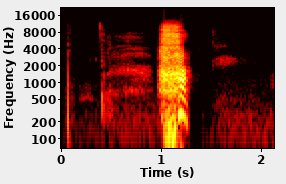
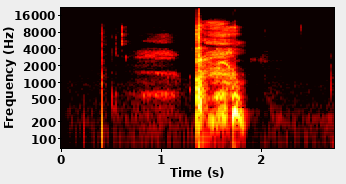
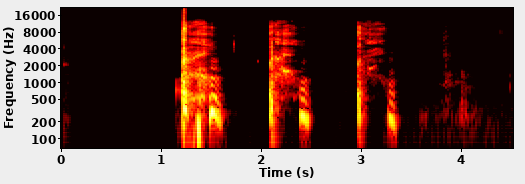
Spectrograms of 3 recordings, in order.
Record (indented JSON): {
  "exhalation_length": "2.1 s",
  "exhalation_amplitude": 32767,
  "exhalation_signal_mean_std_ratio": 0.29,
  "cough_length": "2.7 s",
  "cough_amplitude": 32768,
  "cough_signal_mean_std_ratio": 0.27,
  "three_cough_length": "4.5 s",
  "three_cough_amplitude": 32768,
  "three_cough_signal_mean_std_ratio": 0.26,
  "survey_phase": "beta (2021-08-13 to 2022-03-07)",
  "age": "18-44",
  "gender": "Female",
  "wearing_mask": "No",
  "symptom_none": true,
  "smoker_status": "Never smoked",
  "respiratory_condition_asthma": false,
  "respiratory_condition_other": false,
  "recruitment_source": "REACT",
  "submission_delay": "4 days",
  "covid_test_result": "Negative",
  "covid_test_method": "RT-qPCR",
  "influenza_a_test_result": "Negative",
  "influenza_b_test_result": "Negative"
}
